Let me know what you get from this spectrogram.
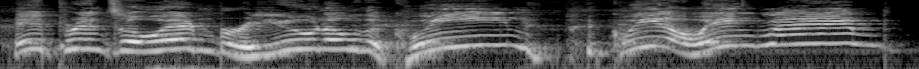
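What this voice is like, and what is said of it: Absurd impression of an old man. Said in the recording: “crazy old, what would you call this kind of Canadian? ... my impression of Prince Charles ... It was an absurd impression.”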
